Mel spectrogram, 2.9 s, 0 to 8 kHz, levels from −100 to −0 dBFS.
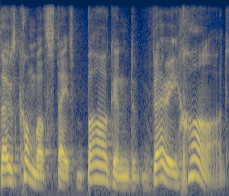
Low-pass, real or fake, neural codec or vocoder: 7.2 kHz; real; none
